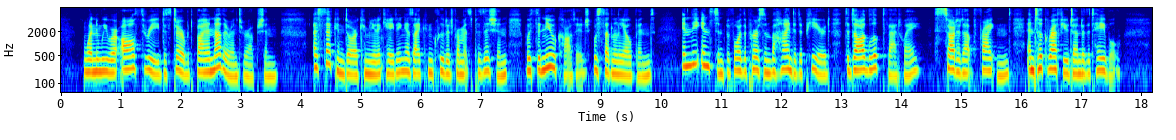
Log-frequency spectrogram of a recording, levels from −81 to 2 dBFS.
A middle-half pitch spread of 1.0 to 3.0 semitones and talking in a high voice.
No: average, 4.0 semitones; high, 195 Hz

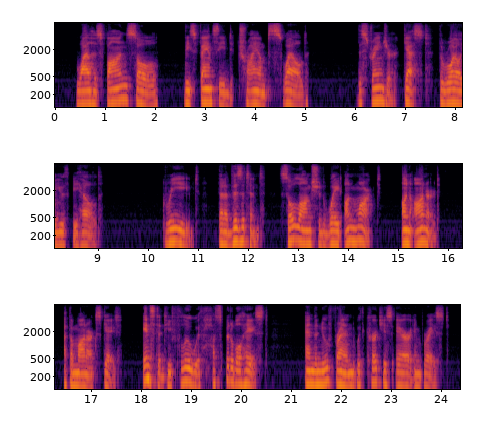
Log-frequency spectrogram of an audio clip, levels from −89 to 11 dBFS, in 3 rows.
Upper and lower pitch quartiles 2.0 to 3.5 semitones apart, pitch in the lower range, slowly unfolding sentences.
Yes: average, 2.7 semitones; low, 125 Hz; slow, 105 wpm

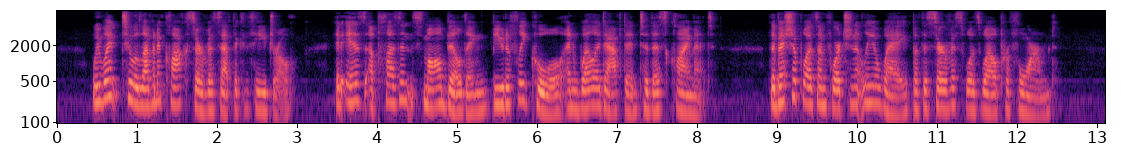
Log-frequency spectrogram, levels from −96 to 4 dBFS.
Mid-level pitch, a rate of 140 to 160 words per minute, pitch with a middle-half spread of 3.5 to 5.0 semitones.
Yes: medium, 175 Hz; average, 155 wpm; average, 3.9 semitones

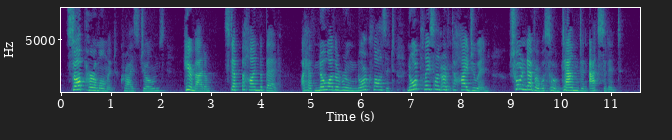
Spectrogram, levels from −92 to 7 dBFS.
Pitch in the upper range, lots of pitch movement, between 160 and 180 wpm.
Yes: very high, 265 Hz; wide, 5.9 semitones; average, 175 wpm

